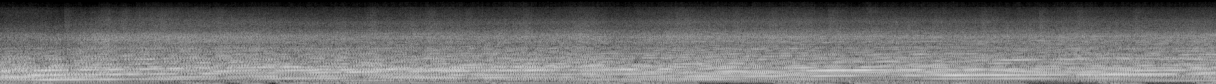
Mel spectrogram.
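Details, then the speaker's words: Supercharged BMW E92 M3, base tune, after tightening the ignition earth behind the misfire: smooth, clean rising note pulling steadily to the redline with no stutter; runs perfectly, fault fixed. "and though he reached the red line that I hope you that's the problem fixed and thankfully it was the car run perfectly that time"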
